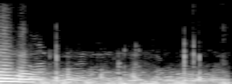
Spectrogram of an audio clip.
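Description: A loud shout from a person close by, falling in pitch over about half a second, followed by street-crowd chatter.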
